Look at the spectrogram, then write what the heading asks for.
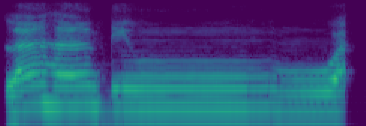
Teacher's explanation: Hitung begini, lahabiu, dua ketukan baru wa.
